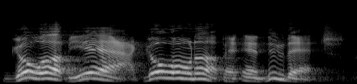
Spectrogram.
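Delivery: dripping sarcasm, swooping, drawn way out, very slow. Imagining Micaiah daring Ahab to go, mock-sarcastic Micaiah. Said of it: "probably the most sarcastic tone possible".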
